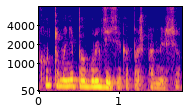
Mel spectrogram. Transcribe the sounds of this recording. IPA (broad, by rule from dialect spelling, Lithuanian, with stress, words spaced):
ˈkʊr tʊ mɐˈnʲɪ pɐɡʊlʲˈd͡zʲiːsʲɪ kɐp ˈɐʃ pɐmʲɪrʲˈsʲʊ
